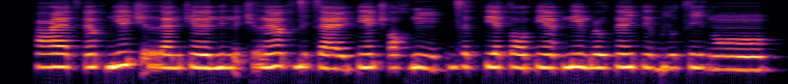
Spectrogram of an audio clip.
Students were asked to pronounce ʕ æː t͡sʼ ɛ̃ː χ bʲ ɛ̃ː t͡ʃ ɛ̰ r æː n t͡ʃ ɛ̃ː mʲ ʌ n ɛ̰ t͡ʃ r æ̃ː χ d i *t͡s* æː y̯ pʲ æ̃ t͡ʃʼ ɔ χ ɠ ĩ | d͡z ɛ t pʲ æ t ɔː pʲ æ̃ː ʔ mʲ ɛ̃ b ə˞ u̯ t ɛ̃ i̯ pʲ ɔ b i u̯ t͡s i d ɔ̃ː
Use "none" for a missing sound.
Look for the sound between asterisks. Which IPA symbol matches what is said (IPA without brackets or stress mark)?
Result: t͡s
